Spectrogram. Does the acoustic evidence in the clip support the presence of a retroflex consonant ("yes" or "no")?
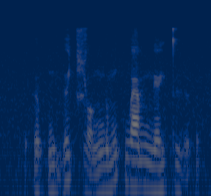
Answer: no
